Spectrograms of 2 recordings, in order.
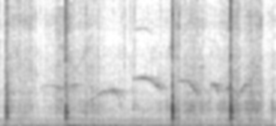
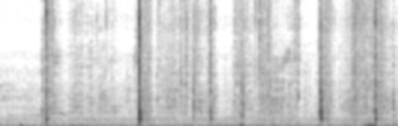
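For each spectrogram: First: unripe durian. Second: nearly ripe durian.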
